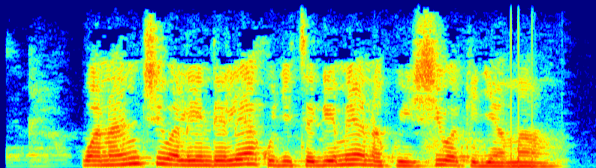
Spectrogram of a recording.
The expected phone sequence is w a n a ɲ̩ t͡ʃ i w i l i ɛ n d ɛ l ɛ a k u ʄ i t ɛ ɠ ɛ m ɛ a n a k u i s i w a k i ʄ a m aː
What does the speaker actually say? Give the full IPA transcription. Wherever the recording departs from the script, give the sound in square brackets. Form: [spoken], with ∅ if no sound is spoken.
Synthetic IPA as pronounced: w a n a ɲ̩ t͡ʃ i w [a] l i ɛ n d ɛ l ɛ a k u ʄ i t ɛ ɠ ɛ m ɛ a n a k u i [ʃ] i w a k i ʄ a m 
